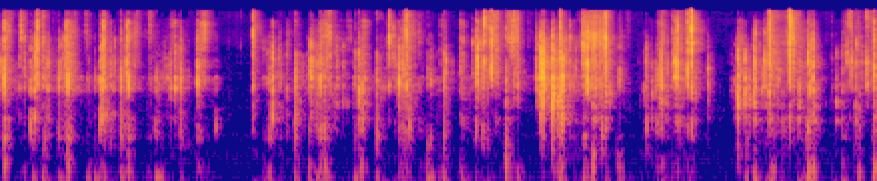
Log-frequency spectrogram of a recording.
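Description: A closed Toffifee cardboard box full of chocolates, likely still in its plastic wrap, is held in both hands and tapped with long painted nails. Quick, crisp, bright taps run in dense bursts, mixed with crinkling of the wrap and short pauses between flurries.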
